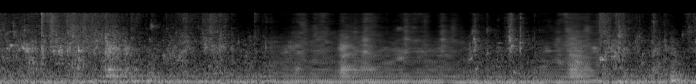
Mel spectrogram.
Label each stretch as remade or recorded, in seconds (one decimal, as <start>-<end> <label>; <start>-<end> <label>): 0.0-2.7 recorded; 2.7-4.7 remade; 4.7-5.4 recorded; 5.4-6.0 remade; 6.0-7.0 recorded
